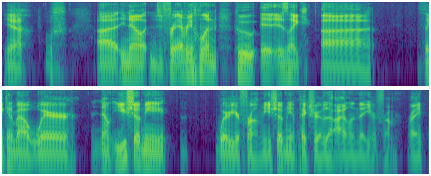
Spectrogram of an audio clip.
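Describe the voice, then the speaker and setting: A man hosting a podcast, interviewing a guest in relaxed chat, joking and laughing often. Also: sits low, a little slow, dry recording, studio quality. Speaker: podcast host.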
